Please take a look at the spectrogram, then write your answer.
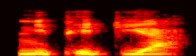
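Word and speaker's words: nipadua: So when it comes to pronouncing human body in Twi, we call the human body Nipedia. Please say it after me. Nipa. Dia.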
